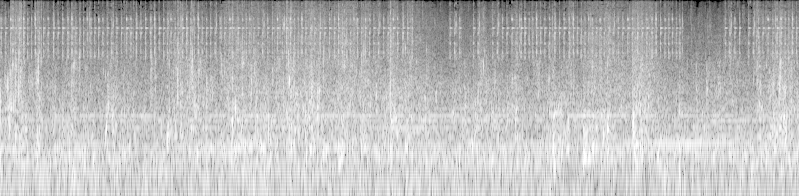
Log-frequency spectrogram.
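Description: A fishing reel clicks and whirs as a line is reeled in.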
